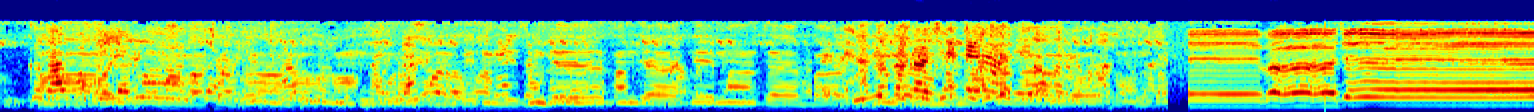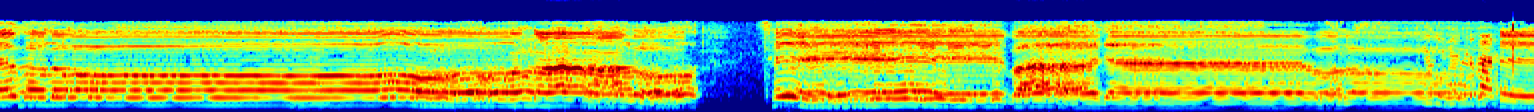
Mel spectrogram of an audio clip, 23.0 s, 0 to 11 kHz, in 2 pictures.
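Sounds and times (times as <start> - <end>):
man chanting in long notes: 0.0 - 16.7.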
